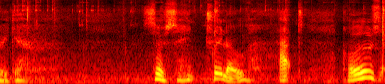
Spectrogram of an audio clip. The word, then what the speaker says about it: Rhos: go so trillo hat rose on SE pronounced Rose r h o s so there we go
